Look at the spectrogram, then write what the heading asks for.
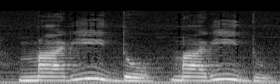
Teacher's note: Você vê que você demora um pouquinho mais na sílaba ri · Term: sílaba tônica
